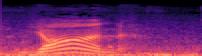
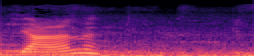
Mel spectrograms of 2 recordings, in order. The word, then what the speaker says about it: Jan: Over here you're just used to pronouncing the letter J a certain way, so thank you once again, Jan, or Jan, for the generous super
